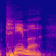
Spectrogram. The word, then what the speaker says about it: Themea: all right uh sean tima and it's spelled t-h-e-m-e-a but pronounced teema of course he could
